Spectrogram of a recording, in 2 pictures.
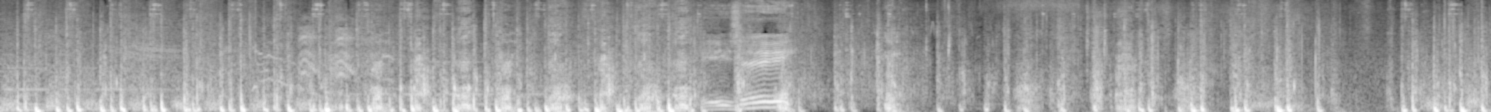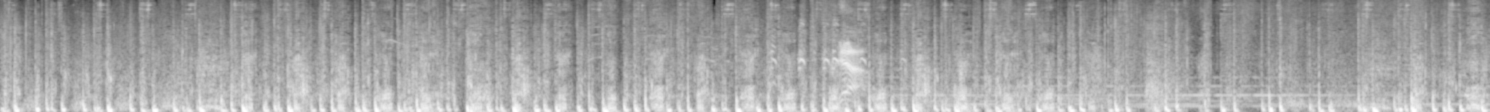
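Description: A horse's hooves thud quickly on a dirt trail.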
